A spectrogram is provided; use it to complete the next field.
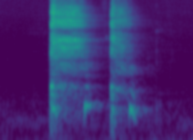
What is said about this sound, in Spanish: El que nos está escuchando por audífonos, le tosiste tres veces en la oreja. Perdón, perdón, de verdad.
